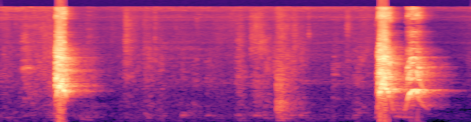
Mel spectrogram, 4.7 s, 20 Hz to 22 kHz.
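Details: An 8-week-old female Samoyed puppy gives sharp, high-pitched yaps, one early and a quick double bark near the end.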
